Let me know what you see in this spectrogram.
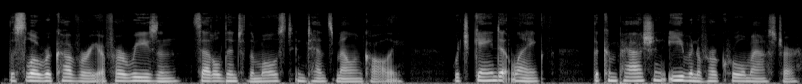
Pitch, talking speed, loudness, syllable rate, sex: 155 Hz, 170 wpm, -20 LUFS, 5.7 syllables/s, female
